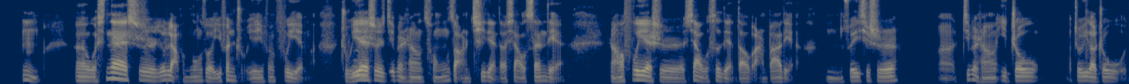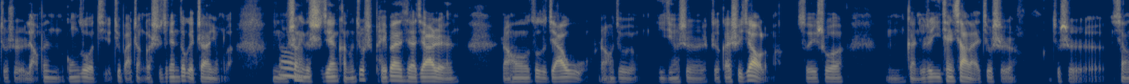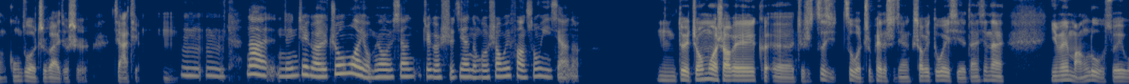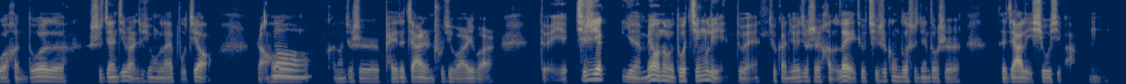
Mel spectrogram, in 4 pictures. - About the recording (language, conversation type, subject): Chinese, advice, 在忙碌的生活中，我如何坚持自我照护？
- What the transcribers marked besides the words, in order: none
